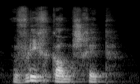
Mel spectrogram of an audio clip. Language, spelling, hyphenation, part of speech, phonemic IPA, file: Dutch, vliegkampschip, vlieg‧kamp‧schip, noun, /ˈvlix.kɑmpˌsxɪp/, Nl-vliegkampschip.ogg
- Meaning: aircraft carrier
